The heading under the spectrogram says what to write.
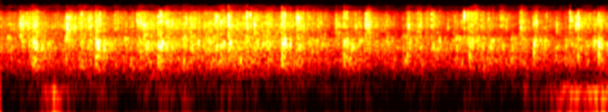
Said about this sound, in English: Yeah, we can give her another clap.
